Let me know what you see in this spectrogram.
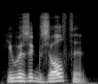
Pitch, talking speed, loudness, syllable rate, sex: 140 Hz, 185 wpm, -16 LUFS, 6.0 syllables/s, male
